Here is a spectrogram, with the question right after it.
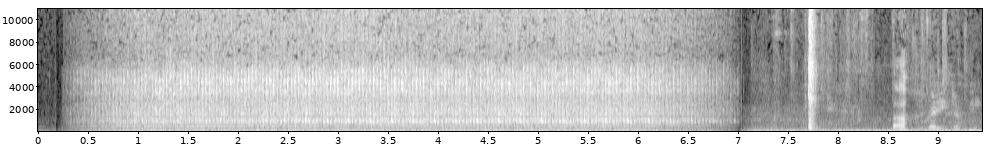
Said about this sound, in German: Die wichtigste Person ist jetzt auch da, nämlich der Busfahrer. Und er hat den Motor angeschmissen. Jetzt geht's los.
